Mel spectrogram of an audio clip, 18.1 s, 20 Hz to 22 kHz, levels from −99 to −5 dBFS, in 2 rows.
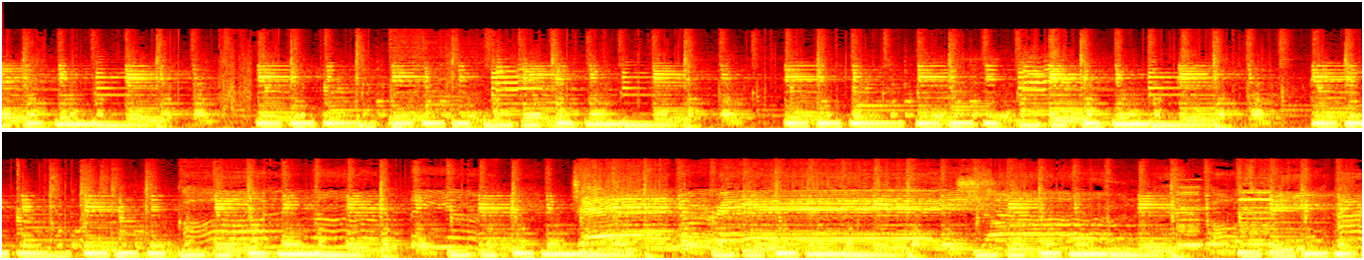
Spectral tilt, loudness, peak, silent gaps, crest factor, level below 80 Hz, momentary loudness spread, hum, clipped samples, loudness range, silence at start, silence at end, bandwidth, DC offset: -6 dB/octave; -17 LUFS; -2 dBFS; none; 14 dB; -26 dBFS; 7 LU; none; under 0.1%; 3 LU; 0 s; 0 s; 10.5 kHz; under 0.1%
